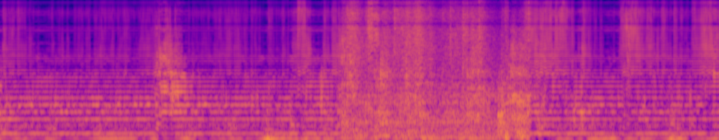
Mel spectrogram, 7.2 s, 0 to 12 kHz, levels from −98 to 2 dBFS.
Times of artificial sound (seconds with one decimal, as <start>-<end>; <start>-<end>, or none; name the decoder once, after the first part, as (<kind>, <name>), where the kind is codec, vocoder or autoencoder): 0.0-3.4 (vocoder, BigVGAN v2); 5.3-7.2

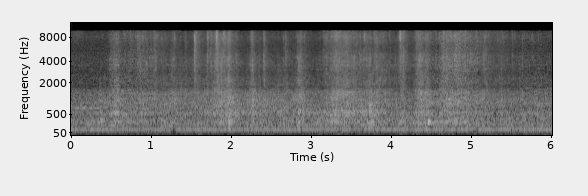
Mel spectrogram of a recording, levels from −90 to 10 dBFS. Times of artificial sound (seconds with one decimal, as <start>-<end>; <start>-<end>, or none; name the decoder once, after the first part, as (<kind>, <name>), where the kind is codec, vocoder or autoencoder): 1.0-4.5 (vocoder, Vocos); 5.1-5.6

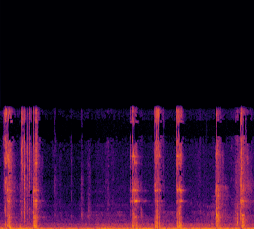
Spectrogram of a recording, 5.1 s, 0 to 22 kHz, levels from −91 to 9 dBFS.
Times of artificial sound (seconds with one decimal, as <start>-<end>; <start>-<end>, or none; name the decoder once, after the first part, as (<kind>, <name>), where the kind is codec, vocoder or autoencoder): none

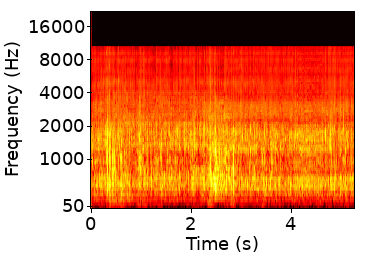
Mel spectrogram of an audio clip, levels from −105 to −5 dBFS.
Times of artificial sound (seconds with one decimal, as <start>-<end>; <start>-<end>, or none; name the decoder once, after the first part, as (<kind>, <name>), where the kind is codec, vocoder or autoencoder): 0.0-4.1 (vocoder, BigVGAN v2); 4.6-5.3

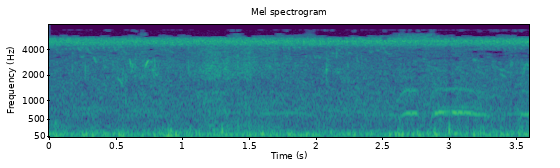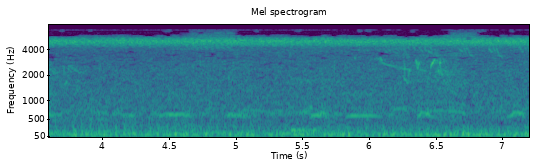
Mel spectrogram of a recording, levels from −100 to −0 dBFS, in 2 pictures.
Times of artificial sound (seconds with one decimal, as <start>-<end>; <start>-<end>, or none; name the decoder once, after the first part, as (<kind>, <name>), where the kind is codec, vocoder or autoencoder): 2.7-5.7 (vocoder, Vocos)

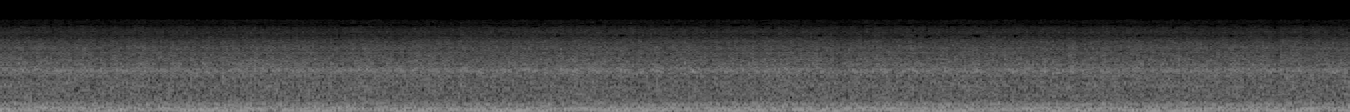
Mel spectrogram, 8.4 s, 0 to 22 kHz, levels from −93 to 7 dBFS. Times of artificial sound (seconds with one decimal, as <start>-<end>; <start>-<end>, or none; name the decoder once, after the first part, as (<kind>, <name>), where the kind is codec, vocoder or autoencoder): none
